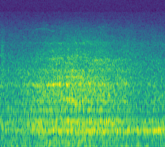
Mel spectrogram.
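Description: A steady, distant engine drone with a faint hum, like outdoor street noise.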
